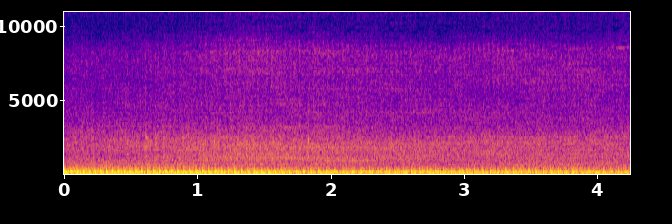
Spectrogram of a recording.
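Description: Vehicle engines idling in stalled traffic close by, a steady low hum.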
